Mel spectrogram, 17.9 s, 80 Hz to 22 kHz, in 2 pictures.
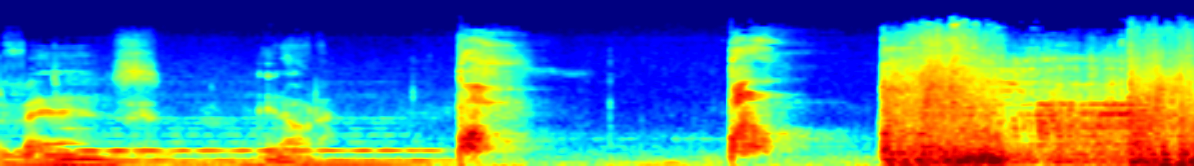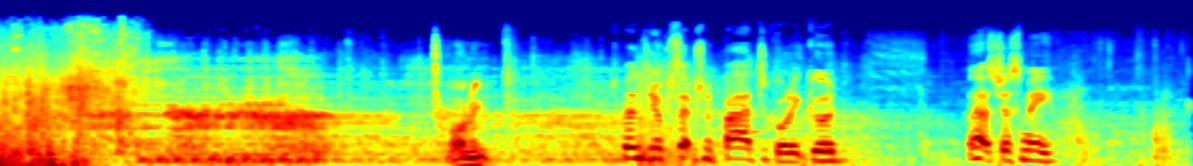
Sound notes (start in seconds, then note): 3.4 imitates blasting gun; 6.6 guns blasting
